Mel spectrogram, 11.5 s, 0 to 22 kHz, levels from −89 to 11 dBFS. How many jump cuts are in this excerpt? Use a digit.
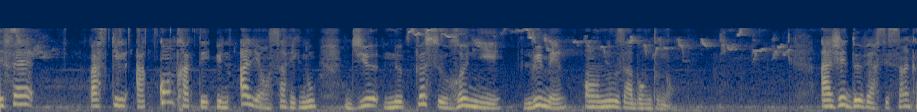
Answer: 1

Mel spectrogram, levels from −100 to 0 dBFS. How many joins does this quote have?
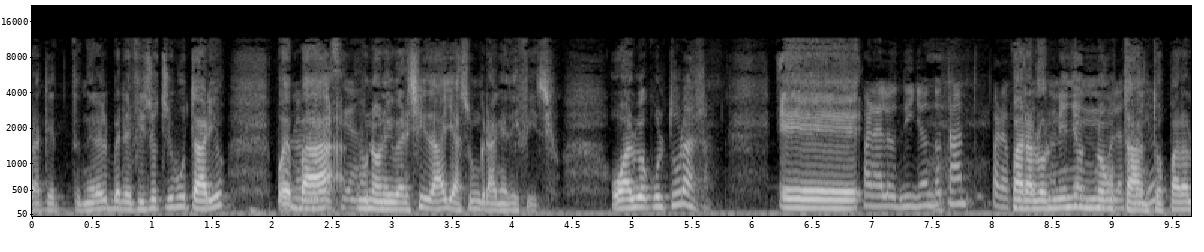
0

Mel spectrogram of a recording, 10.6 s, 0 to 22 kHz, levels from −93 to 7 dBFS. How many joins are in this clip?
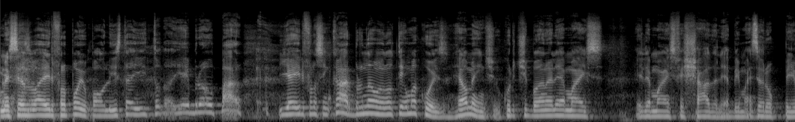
0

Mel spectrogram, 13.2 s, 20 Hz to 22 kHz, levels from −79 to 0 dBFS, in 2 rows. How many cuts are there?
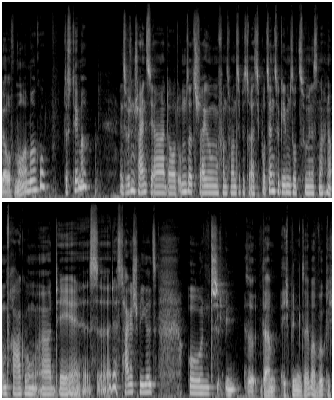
0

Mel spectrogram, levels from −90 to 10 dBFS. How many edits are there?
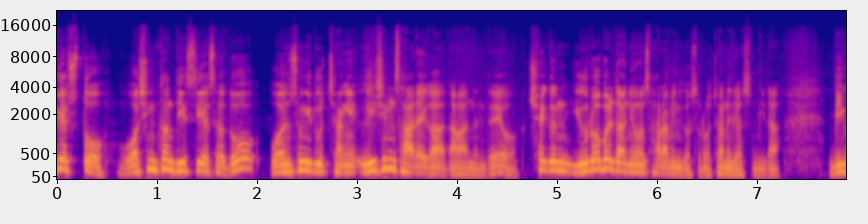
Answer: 1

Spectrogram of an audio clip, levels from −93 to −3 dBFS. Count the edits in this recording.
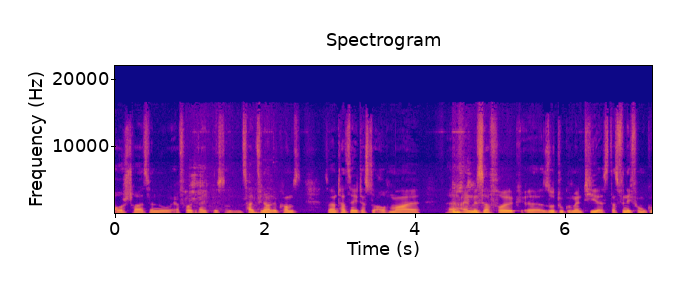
0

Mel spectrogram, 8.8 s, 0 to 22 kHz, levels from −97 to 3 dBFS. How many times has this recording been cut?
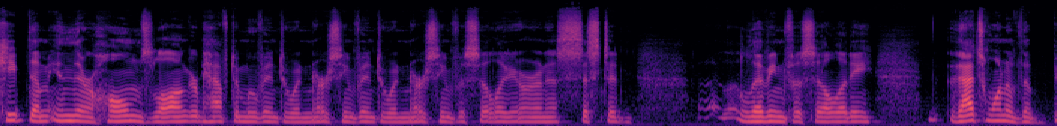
2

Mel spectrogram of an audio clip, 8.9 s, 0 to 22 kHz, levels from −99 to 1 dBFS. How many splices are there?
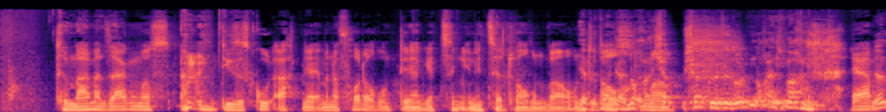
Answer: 0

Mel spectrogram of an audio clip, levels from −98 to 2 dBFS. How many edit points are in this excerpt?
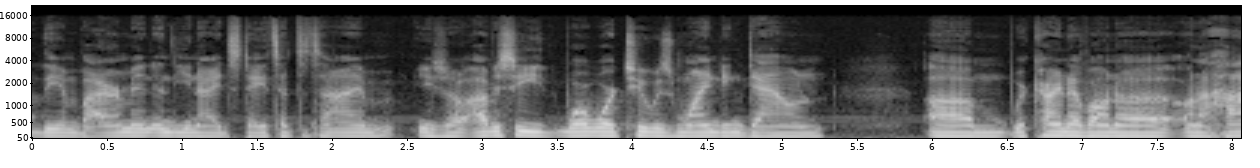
0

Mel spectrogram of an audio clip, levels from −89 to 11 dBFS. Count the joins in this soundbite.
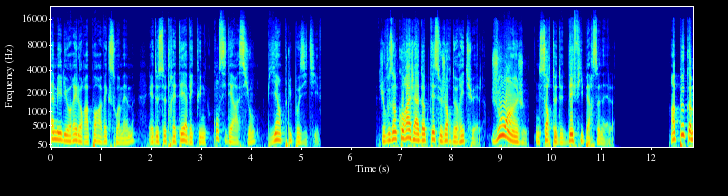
2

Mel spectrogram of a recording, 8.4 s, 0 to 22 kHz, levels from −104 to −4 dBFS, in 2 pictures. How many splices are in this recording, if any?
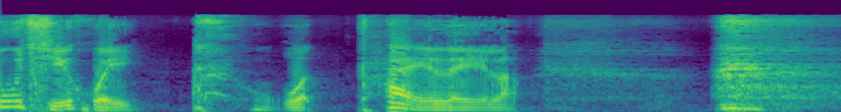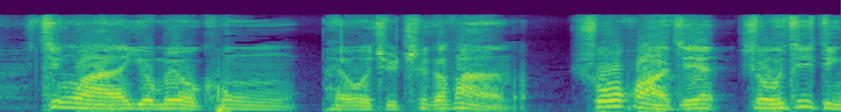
2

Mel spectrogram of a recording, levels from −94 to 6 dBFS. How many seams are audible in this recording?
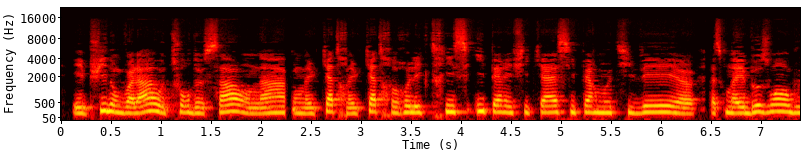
3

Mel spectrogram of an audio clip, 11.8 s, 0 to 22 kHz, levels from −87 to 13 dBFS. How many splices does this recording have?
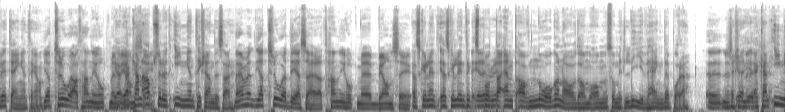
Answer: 3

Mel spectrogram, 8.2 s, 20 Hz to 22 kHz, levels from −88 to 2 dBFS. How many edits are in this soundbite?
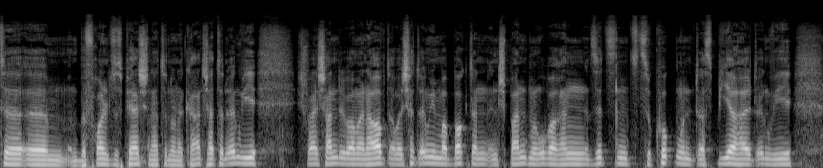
2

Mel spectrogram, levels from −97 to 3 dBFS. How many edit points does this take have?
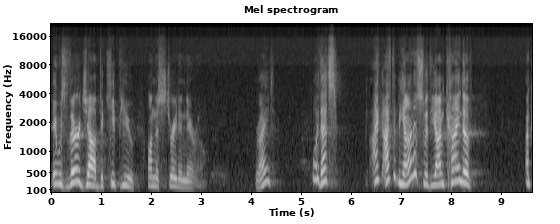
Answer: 0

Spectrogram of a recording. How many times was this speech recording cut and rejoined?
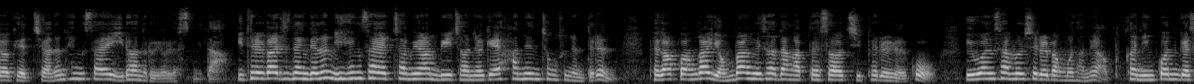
1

